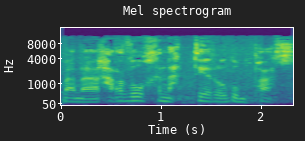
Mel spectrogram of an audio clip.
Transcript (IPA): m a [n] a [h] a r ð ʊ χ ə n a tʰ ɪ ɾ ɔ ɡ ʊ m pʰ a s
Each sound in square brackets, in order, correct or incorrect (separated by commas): correct, correct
